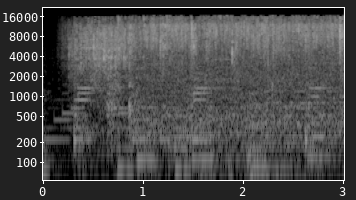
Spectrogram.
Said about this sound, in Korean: 주중에 열심히 일하고 주말엔 데이트 가려고 샤워를 하고 있었죠.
